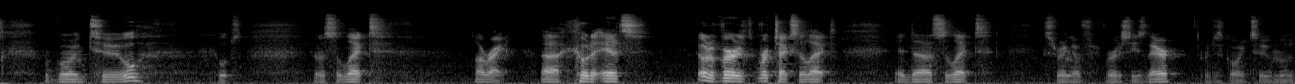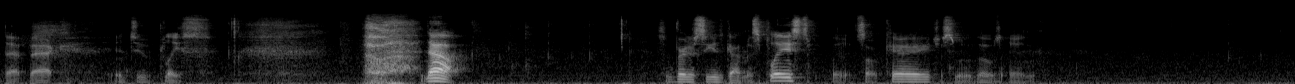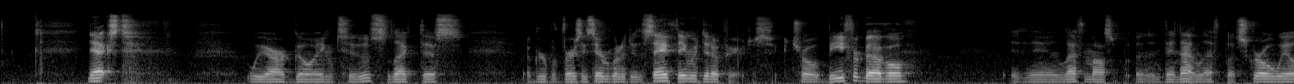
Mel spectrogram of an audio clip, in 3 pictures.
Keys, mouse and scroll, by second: 1.4-3.1 right drag, 2.5 ctrl+z, 3.6-5.4 right drag, 4.5 ctrl+z, 5.6 ctrl+Tab, 9.1-10.8 right drag, 9.6-11.9 middle drag, 11.9 scroll up 1, 12.2-14.0 drag, 12.2 middle click, 14.8-17.1 middle drag, 14.8-15.4 scroll up 1, 17.6-20.5 middle drag, 20.0-22.0 right drag, 21.5 g, 23.4 g, 24.6-28.5 middle drag, 27.1 scroll down 1, 28.5-29.5 scroll up 1, 29.5-33.0 right drag, 33.8 ctrl+b.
